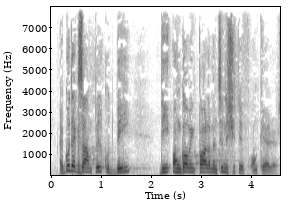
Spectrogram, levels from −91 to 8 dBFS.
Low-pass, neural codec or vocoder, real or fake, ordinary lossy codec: none; none; real; none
